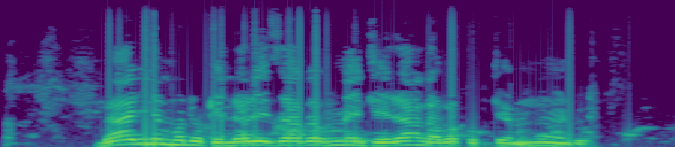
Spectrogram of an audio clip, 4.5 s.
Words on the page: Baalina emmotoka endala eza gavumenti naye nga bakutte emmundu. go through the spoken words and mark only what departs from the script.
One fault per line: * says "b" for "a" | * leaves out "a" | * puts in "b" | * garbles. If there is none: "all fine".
* says "era" for "naye"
